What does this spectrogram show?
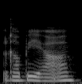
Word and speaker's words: Rabia: my name is my actual name is rabia at least that's how it's pronounced in german but i tell most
